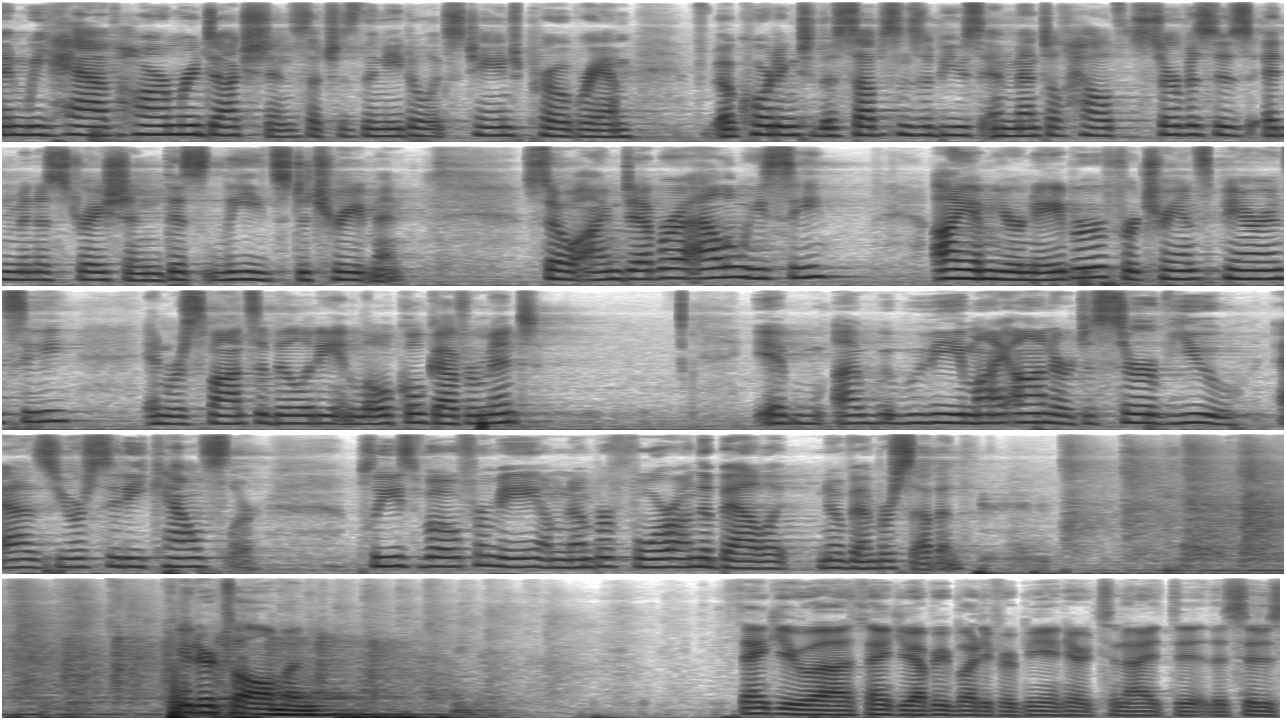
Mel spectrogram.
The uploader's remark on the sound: This is the full recorded session of the Holyoke City Council At-Large Candidates Forum. This is a collaboration of The Chamber of Commerce, The Holyoke Taxpayers Association, The Holyoke Youth Task Force, The Gandara Youth Development Center, Holyoke Media, and radioplasma. At the Holyoke Council on Aging at 291Pine St.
